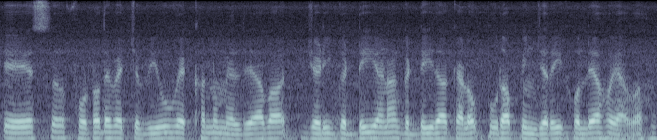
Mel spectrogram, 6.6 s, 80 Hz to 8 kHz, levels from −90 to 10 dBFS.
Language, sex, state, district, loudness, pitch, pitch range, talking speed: Punjabi, male, Punjab, Kapurthala, -16 LUFS, 120 Hz, 115-120 Hz, 220 wpm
